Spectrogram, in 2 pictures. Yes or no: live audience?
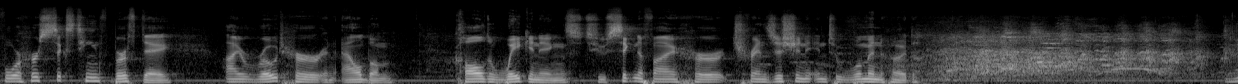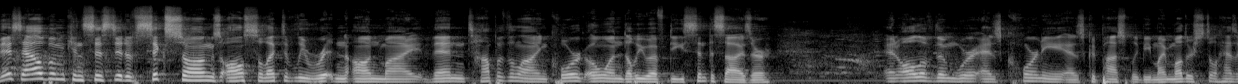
yes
